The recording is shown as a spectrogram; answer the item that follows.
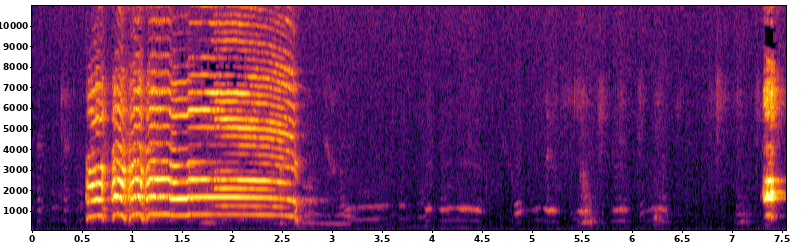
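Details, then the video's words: Rooster crowing: one loud, harsh, drawn-out crow lasting about two seconds, followed by soft scattered clucks and the start of another call at the end. "Gjeli duke këndu(rooster crowing)"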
